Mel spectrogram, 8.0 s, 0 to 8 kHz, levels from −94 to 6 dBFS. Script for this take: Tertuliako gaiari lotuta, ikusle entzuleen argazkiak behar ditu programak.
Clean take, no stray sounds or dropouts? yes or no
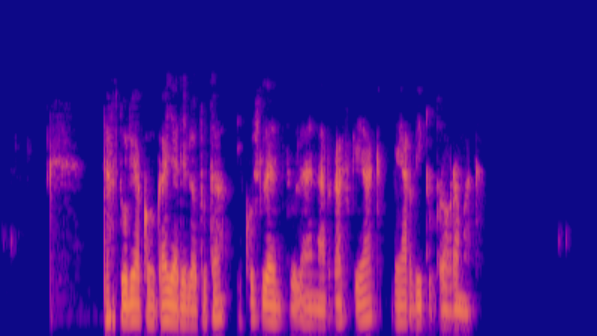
yes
